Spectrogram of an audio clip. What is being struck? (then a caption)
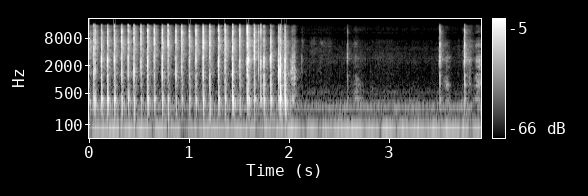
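Large cardboard box. Long nails tap rapidly and scratch across the top panel of a large, hollow cardboard TV box with a Hisense logo, making a quick run of dry, bright clicks for about two seconds. The tapping then stops, leaving a low steady hum under a few scattered taps before the end.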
